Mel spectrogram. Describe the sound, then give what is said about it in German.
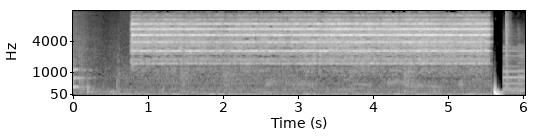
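A loud electric school bell rings continuously for nearly five seconds in one unbroken metallic clang, then cuts off abruptly, followed by a short dull thump. “es klingelt gleich. Wir müssen rein.”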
